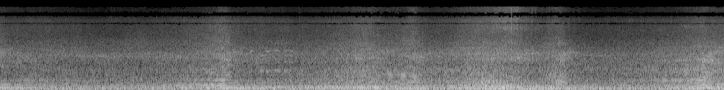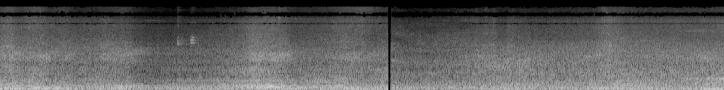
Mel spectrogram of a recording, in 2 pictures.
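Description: Heavy street traffic of many motor scooters and motorcycles riding past among cars, the engine noise swelling and fading as bunches of riders go by. There is an abrupt cut about three-quarters of the way through, after which cars and scooters keep passing.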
